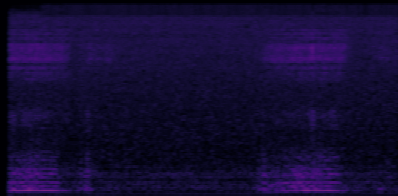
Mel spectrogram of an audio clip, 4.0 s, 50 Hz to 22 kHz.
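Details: An 8-week-old Vizsla puppy snoozing, with soft, low buzzing breaths and a faint whistle that rise and fade with breathing; gentle snoring.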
